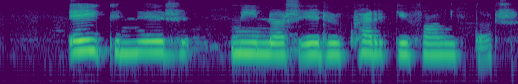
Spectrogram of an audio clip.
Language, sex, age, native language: Icelandic, female, 10, Icelandic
